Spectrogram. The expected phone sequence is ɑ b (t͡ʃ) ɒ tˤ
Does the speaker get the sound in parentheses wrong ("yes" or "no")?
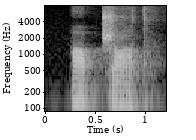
no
